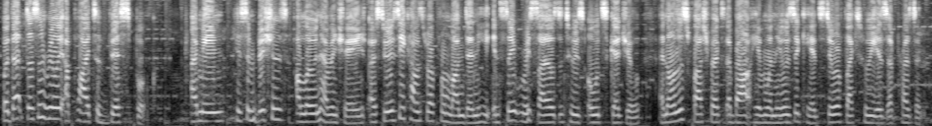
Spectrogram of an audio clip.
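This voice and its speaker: Young woman kinda low voice, student arguing thru examples in a casual debate, bit of music behind. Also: fairly quick, a bit bright, poor audio. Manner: argumentative, reasoning through examples. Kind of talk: informal book debate.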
